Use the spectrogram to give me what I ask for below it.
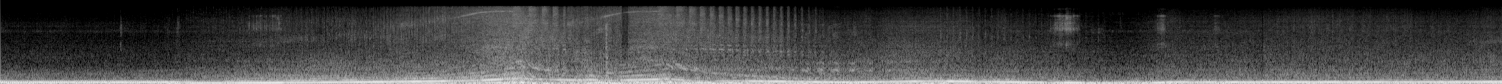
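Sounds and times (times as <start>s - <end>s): turbocharged car engine accelerating: 0.0s - 15.0s.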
